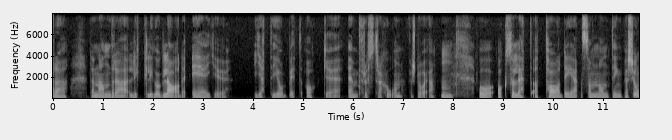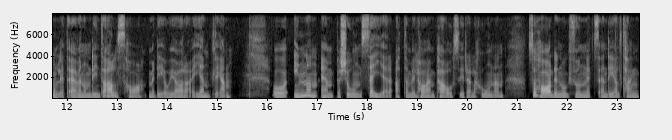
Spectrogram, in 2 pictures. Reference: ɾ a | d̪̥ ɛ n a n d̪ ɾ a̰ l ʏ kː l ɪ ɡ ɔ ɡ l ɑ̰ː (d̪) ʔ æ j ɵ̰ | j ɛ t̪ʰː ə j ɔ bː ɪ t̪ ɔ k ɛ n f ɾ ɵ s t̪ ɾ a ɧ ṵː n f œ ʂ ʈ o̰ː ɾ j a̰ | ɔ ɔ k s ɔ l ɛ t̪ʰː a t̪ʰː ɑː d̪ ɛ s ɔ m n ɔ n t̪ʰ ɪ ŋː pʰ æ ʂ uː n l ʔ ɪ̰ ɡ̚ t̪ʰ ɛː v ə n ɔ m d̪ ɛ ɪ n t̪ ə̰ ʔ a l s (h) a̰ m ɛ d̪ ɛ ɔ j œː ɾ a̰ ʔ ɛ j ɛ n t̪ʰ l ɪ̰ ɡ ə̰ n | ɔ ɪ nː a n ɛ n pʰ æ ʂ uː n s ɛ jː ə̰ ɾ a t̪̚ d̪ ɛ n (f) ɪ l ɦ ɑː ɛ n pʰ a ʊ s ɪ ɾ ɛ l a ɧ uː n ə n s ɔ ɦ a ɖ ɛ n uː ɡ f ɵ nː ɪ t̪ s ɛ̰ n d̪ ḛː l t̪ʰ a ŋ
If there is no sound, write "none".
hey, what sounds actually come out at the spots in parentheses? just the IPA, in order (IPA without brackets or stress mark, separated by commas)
d̪, h, v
